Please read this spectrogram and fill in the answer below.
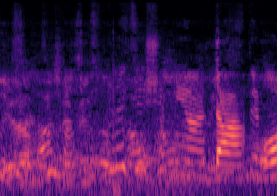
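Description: Only speech: several people talking over one another, with one voice saying "da" near the end.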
